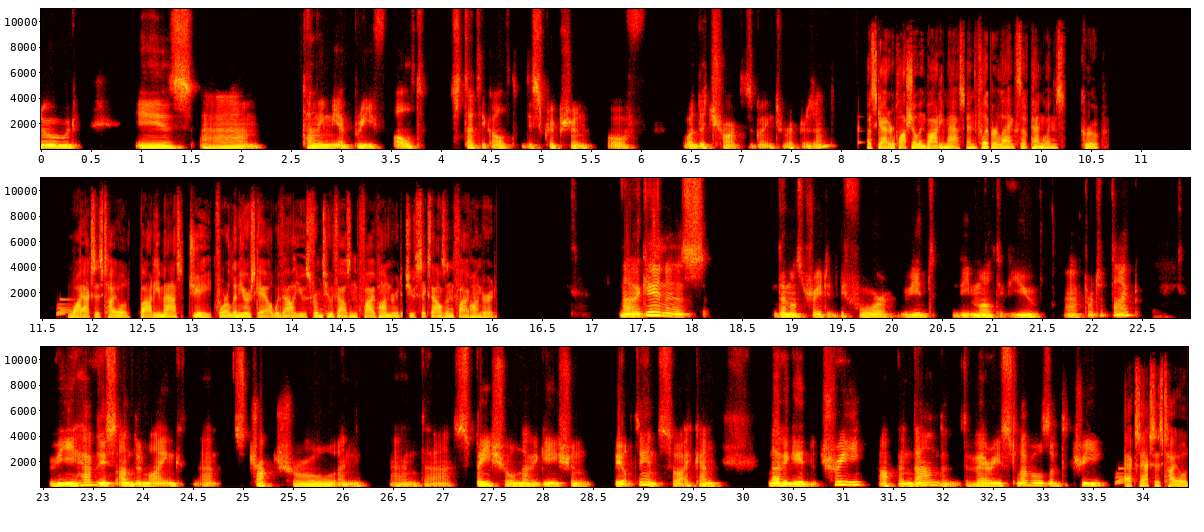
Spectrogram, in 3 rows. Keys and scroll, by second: 11.4 Down, 33.4 Right.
